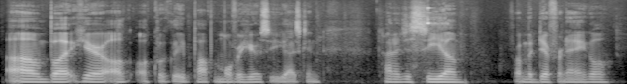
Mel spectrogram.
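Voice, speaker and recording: A man's voice: medium pitch, little pitch movement, a little fast, creaky, dark tone. A young man, rambling through a casual vlog with lots of fillers and restarts, into a desk microphone. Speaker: vlogger.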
